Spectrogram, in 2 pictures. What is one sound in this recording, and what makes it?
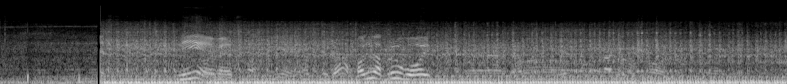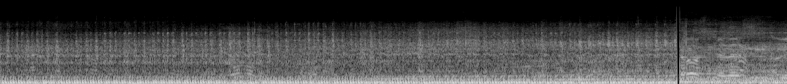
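A small motorcycle engine idles close by with a steady low rumble.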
